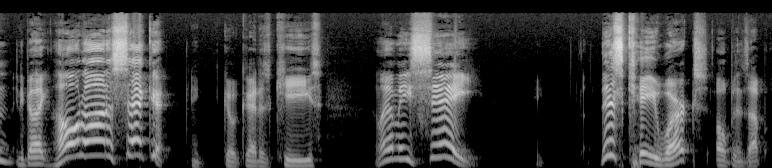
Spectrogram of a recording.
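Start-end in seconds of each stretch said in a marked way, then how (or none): 0.5-1.7 high, put-on teacher voice, unhurried; Mister Tomarcio imitation. Chemistry teacher answering students about his candy closet, in a high put-on voice. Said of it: "I'm doing my Mister Tomarcio imitation". 3.8-7.1 high, slow teacher voice drawing it out; Mister Tomarcio imitation. Chemistry teacher unlocking his snack closet, in a high, slow voice. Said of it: "I'm doing my Mister Tomarcio imitation".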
